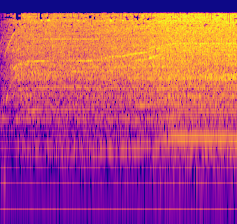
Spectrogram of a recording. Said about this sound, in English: I'll show you something about this leaf blower. See this little knot thing here?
